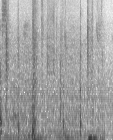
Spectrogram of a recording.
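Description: A sledgehammer blow to the head: a sharp knock about two-thirds of a second in, then smaller knocks and a deep thump near the end as the struck man drops onto the pavement.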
